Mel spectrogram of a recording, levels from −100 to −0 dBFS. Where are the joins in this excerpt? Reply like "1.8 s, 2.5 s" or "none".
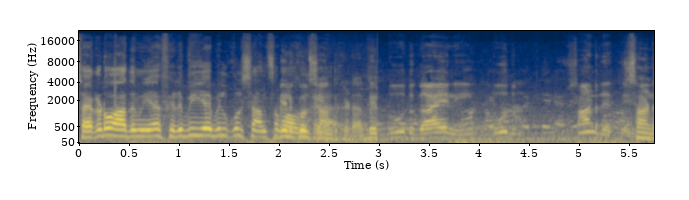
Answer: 3.1 s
